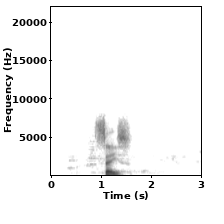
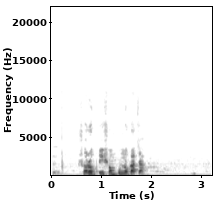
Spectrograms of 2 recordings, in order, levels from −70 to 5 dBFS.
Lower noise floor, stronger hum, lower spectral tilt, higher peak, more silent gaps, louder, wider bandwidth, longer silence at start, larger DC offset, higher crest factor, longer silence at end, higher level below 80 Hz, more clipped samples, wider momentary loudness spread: first, -67 dBFS vs -55 dBFS; neither; second, -3.5 dB/octave vs -7 dB/octave; second, -6 dBFS vs -2 dBFS; neither; second, -24 LUFS vs -21 LUFS; second, 8.2 kHz vs 10.5 kHz; first, 0.9 s vs 0.05 s; neither; about the same, 24 dB vs 20 dB; about the same, 1.45 s vs 1.35 s; second, -68 dBFS vs -62 dBFS; neither; first, 15 LU vs 10 LU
